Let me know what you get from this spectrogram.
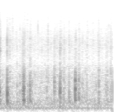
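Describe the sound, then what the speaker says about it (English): Rain beginning to fall on a carp fishing lake with a drop in temperature, scattered drops pattering softly and irregularly on nearby surfaces over a faint low hum. "the rain that's been forecast, along with the drop in temperature, has just started happening"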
